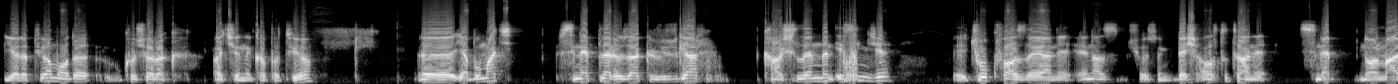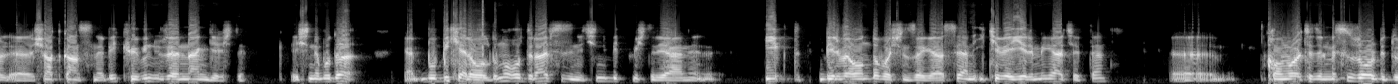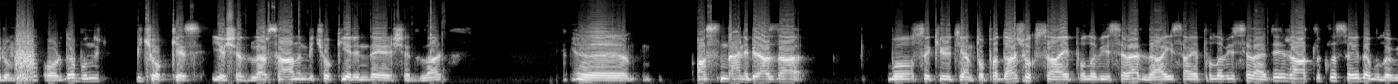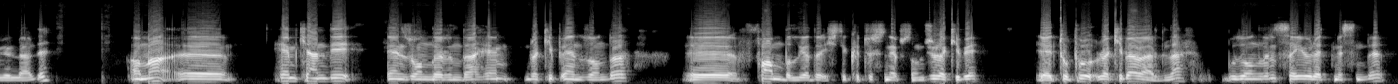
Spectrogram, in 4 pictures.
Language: Turkish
